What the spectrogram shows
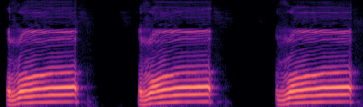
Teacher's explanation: رو کو 1 الف کے برابر کھینچ کر پڑھیں گے،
